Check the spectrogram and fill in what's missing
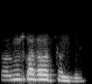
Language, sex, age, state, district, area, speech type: Bengali, male, 18-30, West Bengal, Hooghly, urban, conversation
